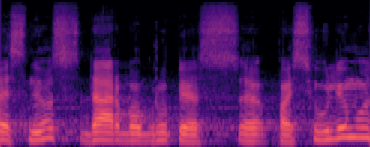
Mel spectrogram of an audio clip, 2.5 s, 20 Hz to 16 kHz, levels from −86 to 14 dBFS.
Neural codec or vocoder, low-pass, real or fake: vocoder, 44.1 kHz, 128 mel bands every 512 samples, BigVGAN v2; 14.4 kHz; fake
